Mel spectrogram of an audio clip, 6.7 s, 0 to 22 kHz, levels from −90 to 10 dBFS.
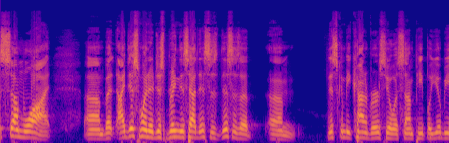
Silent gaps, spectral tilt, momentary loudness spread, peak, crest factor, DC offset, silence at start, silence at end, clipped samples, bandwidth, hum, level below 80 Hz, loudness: none; -3.5 dB/octave; 10 LU; -6 dBFS; 14 dB; under 0.1%; 0 s; 0 s; under 0.1%; 16 kHz; none; -46 dBFS; -19 LUFS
